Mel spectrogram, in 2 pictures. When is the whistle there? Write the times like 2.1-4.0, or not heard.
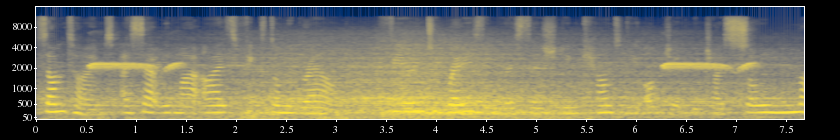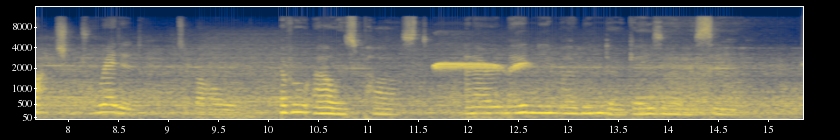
0.5-1.5, 6.2-7.2, 11.7-12.7.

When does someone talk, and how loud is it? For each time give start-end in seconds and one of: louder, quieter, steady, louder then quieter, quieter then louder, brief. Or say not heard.
0.0-15.3 steady.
